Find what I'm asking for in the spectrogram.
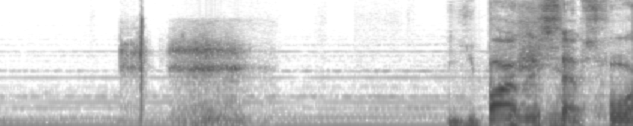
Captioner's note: Krel brave inhale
